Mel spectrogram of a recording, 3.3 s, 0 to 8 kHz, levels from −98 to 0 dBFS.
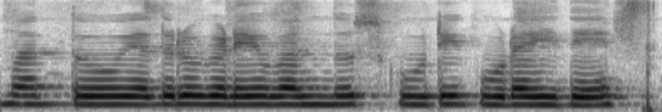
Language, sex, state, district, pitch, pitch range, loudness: Kannada, female, Karnataka, Bidar, 220 Hz, 220-225 Hz, -12 LUFS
